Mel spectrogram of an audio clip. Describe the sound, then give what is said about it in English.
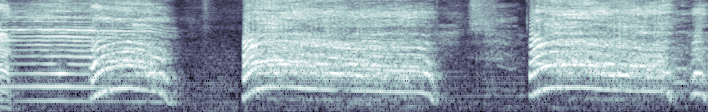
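A voice imitates the quiet squealing of an unconscious creature still making noise: three drawn-out, strained squeals with rich overtones, each arching up and then down in pitch, separated by short gaps. “Is it quiet squealing? It's like...”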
